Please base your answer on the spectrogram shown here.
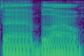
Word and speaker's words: Blau: It's German so it's pronounced Blau.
